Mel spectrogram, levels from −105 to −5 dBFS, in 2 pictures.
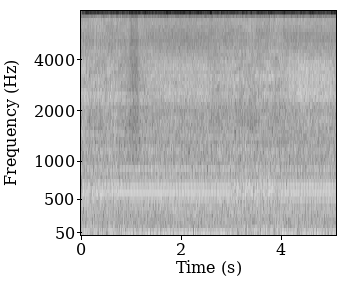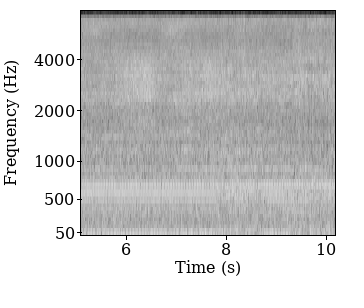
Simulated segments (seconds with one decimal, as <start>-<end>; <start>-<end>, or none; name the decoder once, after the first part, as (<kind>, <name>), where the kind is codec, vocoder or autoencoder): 0.0-0.8 (vocoder, HiFi-GAN); 3.0-4.0; 7.8-8.7; 9.3-10.2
